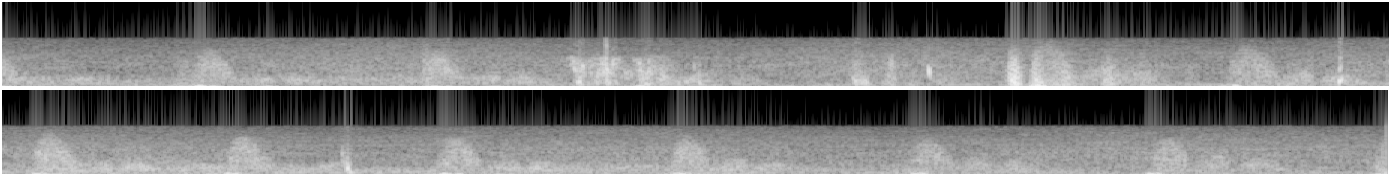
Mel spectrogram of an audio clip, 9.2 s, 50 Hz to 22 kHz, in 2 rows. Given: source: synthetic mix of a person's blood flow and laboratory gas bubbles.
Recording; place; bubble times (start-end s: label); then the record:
Doppler ultrasound of blood flow; subclavian vein
1.87-2.38 s: bubbles
2.83-2.92 s: bubbles
3.07-3.14 s: bubbles
4.44-4.51 s: bubbles
4.73-4.83 s: bubbles
5.75-5.83 s: bubbles
From the record:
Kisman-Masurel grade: 122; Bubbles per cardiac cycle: 1 to 2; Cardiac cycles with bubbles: 10 to 50%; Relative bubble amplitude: moderate (0.250 to 0.450); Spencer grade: 2 (many but less than half of the cardiac periods contain bubble signals, singularly or in groups); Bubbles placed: anywhere in the cardiac cycle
